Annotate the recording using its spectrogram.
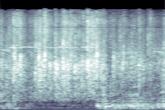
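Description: Live rock band playing, with drum kit and cymbals crashing and a bass guitar, as applause from the small audience mixes in. A low bass note comes in about halfway through.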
